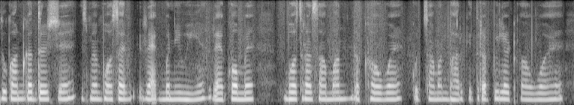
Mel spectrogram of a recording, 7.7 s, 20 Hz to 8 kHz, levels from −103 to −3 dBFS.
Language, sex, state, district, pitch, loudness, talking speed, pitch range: Hindi, female, Bihar, Gaya, 195 Hz, -18 LUFS, 220 wpm, 190-200 Hz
